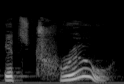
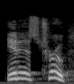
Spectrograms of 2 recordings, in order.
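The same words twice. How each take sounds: First: Said in the usual way. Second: It is true with TRUE punched high; stress on true. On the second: Shown as a demonstration. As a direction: hit "true" hard and high, each word firm.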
